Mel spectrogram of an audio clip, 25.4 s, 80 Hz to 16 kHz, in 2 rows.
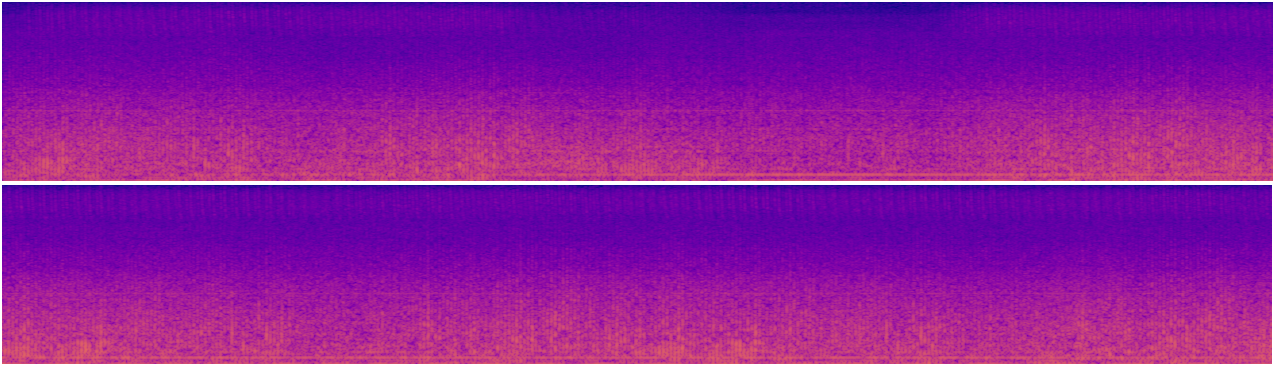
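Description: A helicopter in Microsoft Flight Simulator 2024 runs with a steady, loud rotor and engine drone throughout, with low thrumming bands underneath and no talk.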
